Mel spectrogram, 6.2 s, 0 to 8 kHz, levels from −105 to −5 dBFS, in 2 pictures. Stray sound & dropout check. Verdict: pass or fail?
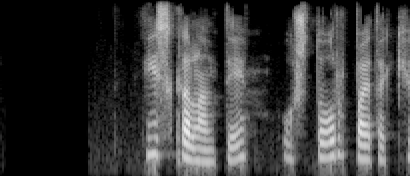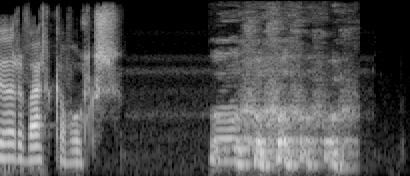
fail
